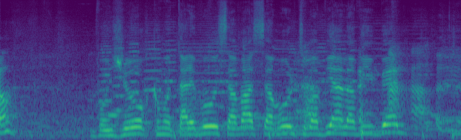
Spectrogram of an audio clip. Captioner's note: speaks french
